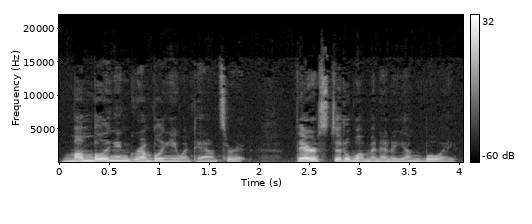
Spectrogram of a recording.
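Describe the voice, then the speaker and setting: A woman's voice: lowish voice, a little fast, darkish tone, dry recording. An older woman, narrating a children's story aloud with expression. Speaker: storybook reader.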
